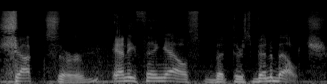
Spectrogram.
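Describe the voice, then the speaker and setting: Speaking very slowly with lively intonation, a man with an American accent is heard in a dry sound with no echo and light background noise. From United States, Indiana. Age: 60s. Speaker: public address announcer. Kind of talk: interview answer. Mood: amused, storytelling. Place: stadium.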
